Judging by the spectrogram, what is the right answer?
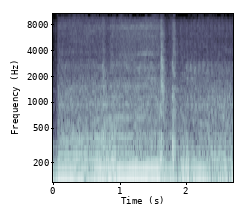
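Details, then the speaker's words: Ford Sierra Cosworth turbo, driving on the road: steady low drone with a couple of sharp pops as it pulls; stumbling and not coming into boost, cause not yet investigated. "Not coming into boost. I'll have to investigate this. Something doesn't sound right with this car."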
